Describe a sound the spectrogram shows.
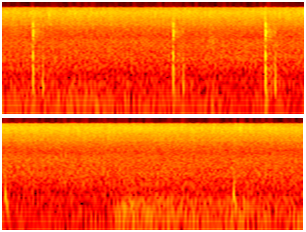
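Blocks are placed with short, soft thuds.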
